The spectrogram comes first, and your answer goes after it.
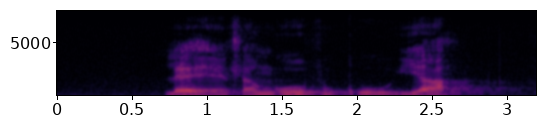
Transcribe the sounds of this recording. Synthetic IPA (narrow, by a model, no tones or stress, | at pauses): lɛɦɛnɬaŋɡop̪fuk̬ʼuja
